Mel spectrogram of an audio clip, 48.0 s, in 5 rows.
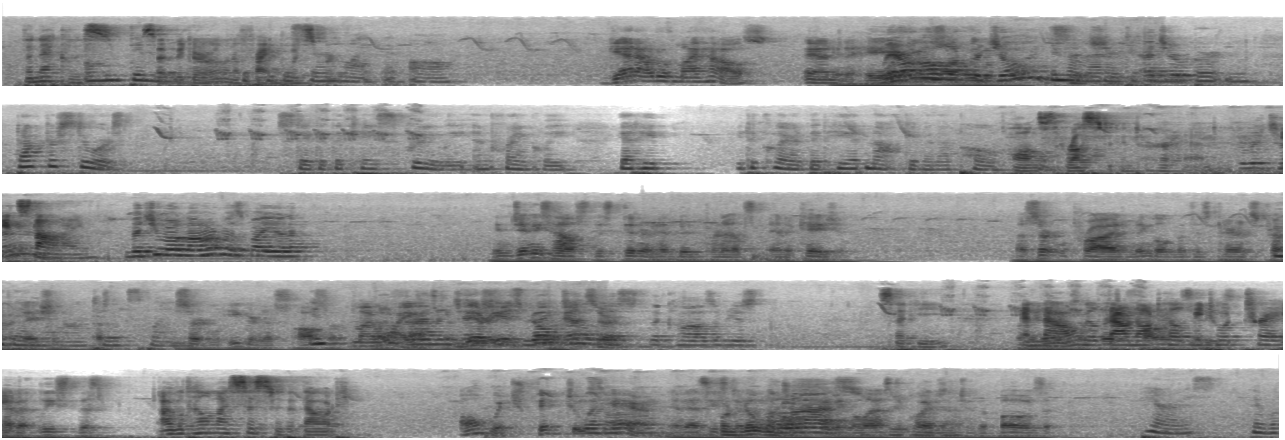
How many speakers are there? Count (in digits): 5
